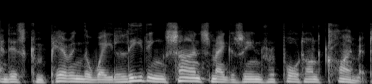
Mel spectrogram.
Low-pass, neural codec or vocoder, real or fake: 7.2 kHz; none; real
